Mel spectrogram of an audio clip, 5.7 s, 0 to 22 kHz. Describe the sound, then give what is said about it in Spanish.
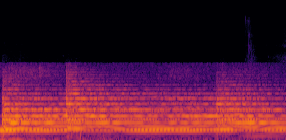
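A very powerful church bell of about 24,500 kilograms rings in the bell tower of Cologne Cathedral. Deep, heavy strikes recur a few seconds apart, each layering onto a loud, rich, humming tone that sustains between them. “La campana más potente de Europa suena así.”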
